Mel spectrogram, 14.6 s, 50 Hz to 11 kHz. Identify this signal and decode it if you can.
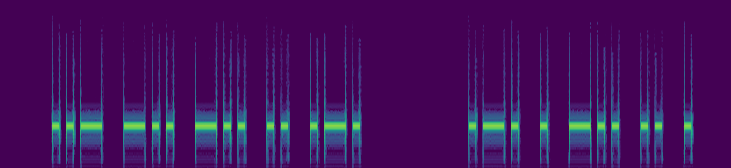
Morse code, heard as a keyed tone, about 8 wpm, 800 Hz. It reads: UDDIR REDIE
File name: CW / DET / 1 3 1500C S B 8wpm 4141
